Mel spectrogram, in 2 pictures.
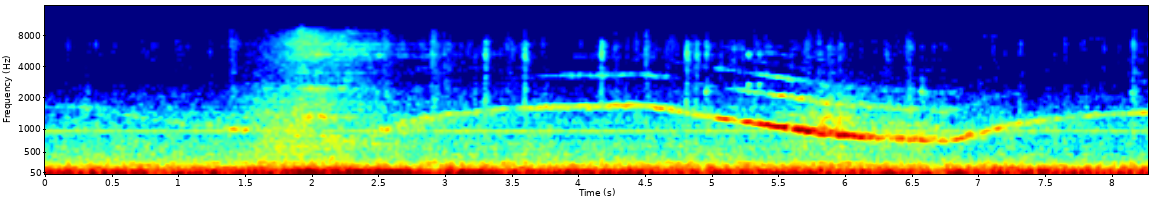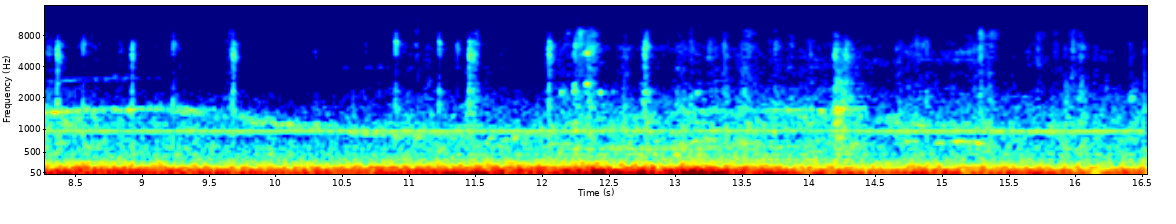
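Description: An emergency vehicle's wailing siren, its pitch slowly rising and falling twice before fading, heard over the bus's steady low engine and road rumble.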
